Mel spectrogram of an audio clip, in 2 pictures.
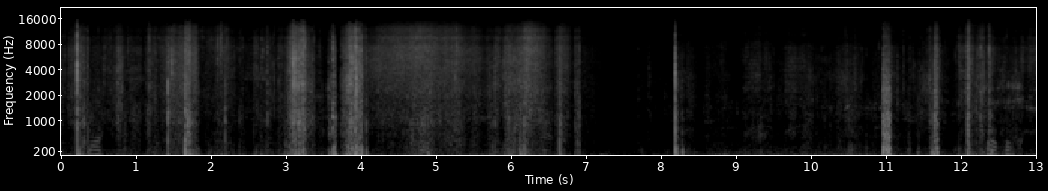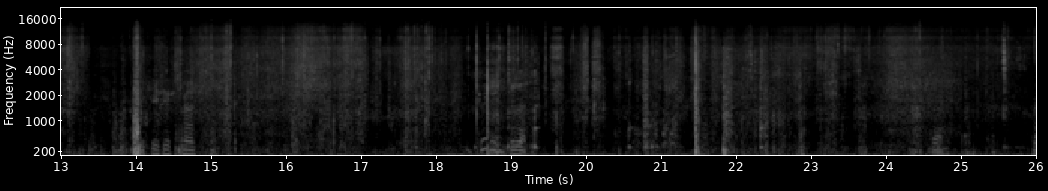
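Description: Woven plastic tarp rustling and crinkling as cord is pulled through it by hand, with sharp snaps and taps every few seconds.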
